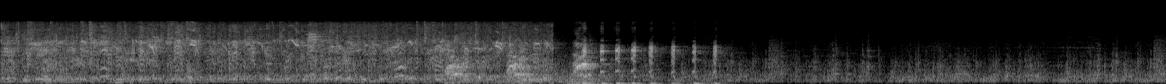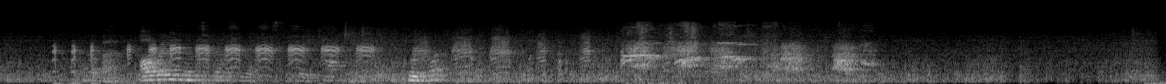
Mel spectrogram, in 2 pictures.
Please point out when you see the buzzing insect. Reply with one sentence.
You can't hear the buzzing insect here.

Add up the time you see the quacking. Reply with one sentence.
The quacking can be heard for 14 seconds in total.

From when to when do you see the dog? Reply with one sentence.
The dog can be heard from 4.4 to 6.0 s and from 17.9 to 20.4 s.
